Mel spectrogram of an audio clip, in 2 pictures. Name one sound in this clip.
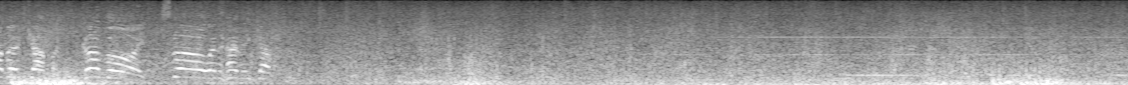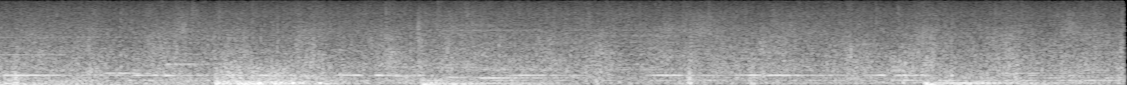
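Wind blows steadily over open sea.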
